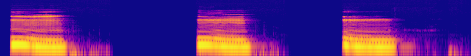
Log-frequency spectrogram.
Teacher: Then here we have nasal. The mouth is closed, so the air passes through the nose. We can find the sounds m, n, n.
